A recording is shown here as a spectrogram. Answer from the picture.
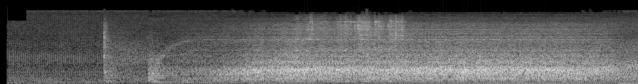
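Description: A vacuum cleaner switched on with a click about a second in, its motor whine rising as it spins up, then running steadily with a full suction rush.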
